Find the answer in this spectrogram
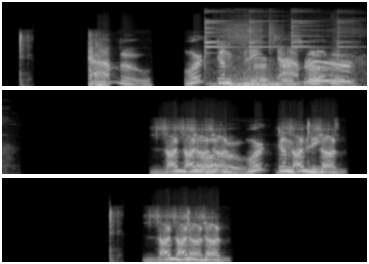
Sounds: Speech

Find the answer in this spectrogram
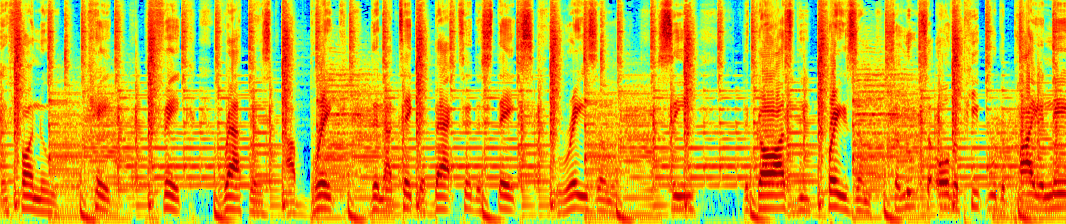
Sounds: Music

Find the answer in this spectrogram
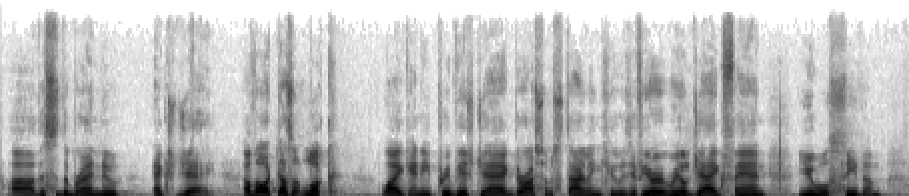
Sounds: Speech

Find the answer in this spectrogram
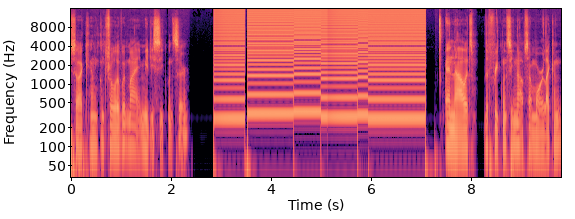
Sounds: playing synthesizer

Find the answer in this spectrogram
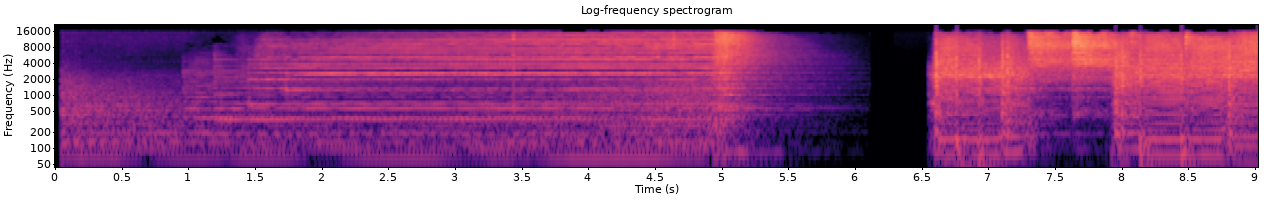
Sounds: Scary music, Plucked string instrument, Acoustic guitar, Musical instrument, Guitar, Music

